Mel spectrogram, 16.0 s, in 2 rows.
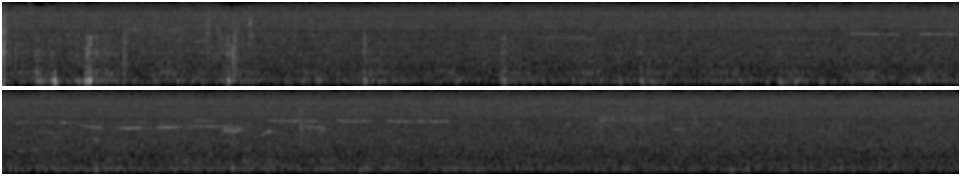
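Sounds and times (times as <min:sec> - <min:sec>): steady background hiss: 0:00.0 - 0:15.9
high whistled songbird notes: 0:06.4 - 0:14.0.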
